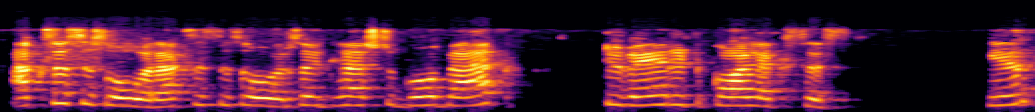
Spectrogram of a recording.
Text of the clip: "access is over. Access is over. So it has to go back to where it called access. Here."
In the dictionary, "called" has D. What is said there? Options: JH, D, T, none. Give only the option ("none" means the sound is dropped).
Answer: none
